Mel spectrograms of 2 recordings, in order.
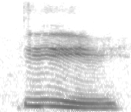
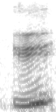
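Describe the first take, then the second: First: The vowel is held noticeably longer. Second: The vowel is held only briefly.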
